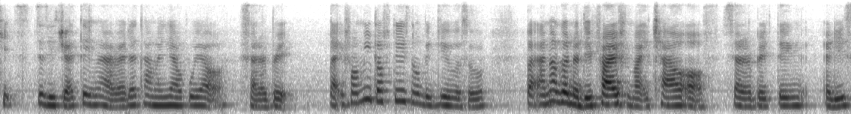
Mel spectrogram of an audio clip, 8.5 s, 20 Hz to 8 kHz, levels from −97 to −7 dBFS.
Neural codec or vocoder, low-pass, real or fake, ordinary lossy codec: none; 7.2 kHz; real; Opus, 32 kbps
